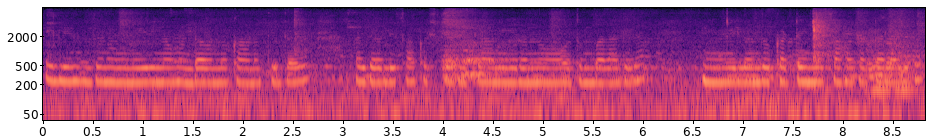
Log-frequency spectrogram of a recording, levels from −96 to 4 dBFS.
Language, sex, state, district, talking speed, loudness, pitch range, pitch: Kannada, female, Karnataka, Dakshina Kannada, 35 wpm, -28 LUFS, 225-230 Hz, 230 Hz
